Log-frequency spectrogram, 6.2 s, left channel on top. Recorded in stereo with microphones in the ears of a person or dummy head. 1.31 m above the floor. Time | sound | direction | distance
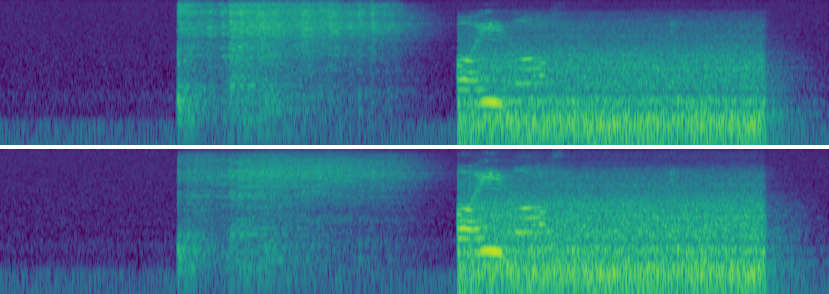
1.3 | breaking glass | 50° left (ahead or behind) | 5 m
3.4 | a toilet flushing | 15° right (ahead or behind) | 0.7 m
